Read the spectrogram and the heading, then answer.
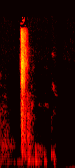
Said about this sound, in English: My dog's having a nightmare. Wake up. You're awake.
